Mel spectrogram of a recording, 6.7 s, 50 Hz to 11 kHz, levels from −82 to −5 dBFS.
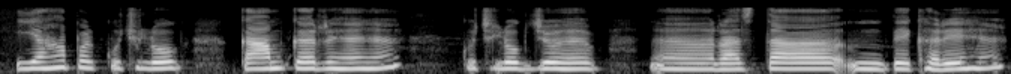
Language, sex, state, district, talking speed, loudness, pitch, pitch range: Hindi, female, Bihar, Madhepura, 140 wpm, -22 LUFS, 235 Hz, 225-245 Hz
